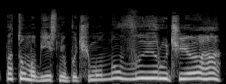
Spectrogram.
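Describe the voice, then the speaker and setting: A man's voice: high-pitched, fast talker, a little mellow, no echo, clean studio sound, voice pushed up, natural voice. A man voicing a cheerful, pushy young woman who chatters and wheedles in an audiobook. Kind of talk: audiobook narration.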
